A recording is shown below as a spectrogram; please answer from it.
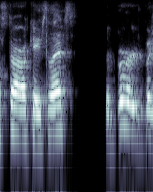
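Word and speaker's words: Byrds: Okay, so that's the Birds, but it's spelled B-Y-R-D-S.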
